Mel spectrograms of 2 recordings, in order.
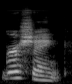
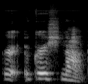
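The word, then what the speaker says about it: Grishnákh: to pronounce I have no idea how to pronounce that guy's name. Grishank. Really? Grishnak, sorry.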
